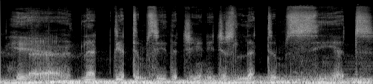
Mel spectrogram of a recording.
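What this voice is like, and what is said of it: Russian or Eastern European accent. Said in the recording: “sound very Russian. Or at least like Eastern European ... Slavic.”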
